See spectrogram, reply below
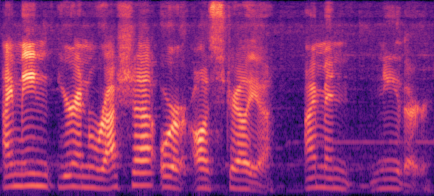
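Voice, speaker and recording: Talking to her livestream viewers from home, an American woman gossips in a loose, profane way, sprinkling in "like" and other fillers as she answers them. Her voice sits low and is expressive and a bit bright, at a slow pace. Faint music plays behind her.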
